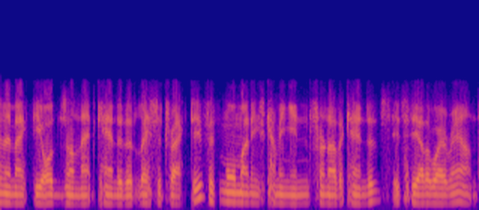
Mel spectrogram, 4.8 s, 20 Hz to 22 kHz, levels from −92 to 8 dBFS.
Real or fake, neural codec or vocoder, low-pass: real; none; 5.4 kHz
